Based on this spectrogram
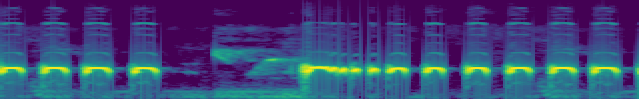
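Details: A zebra dove sings as a lure to draw replies from other birds: a run of evenly spaced, rounded coos breaks off for a brief rising note, then the quick pulsed cooing resumes, with nothing else audible.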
